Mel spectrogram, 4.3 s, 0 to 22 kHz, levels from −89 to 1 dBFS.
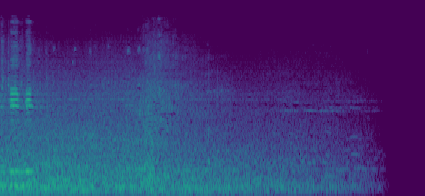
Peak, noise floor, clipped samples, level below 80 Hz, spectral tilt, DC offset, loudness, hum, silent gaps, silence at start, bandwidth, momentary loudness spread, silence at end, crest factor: -18 dBFS; -60 dBFS; under 0.1%; -56 dBFS; -4.5 dB/octave; under 0.1%; -40 LUFS; none; none; 0 s; 16.5 kHz; 20 LU; 0.5 s; 22 dB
